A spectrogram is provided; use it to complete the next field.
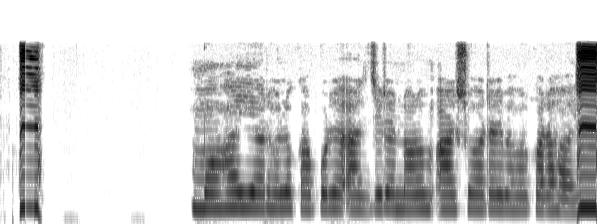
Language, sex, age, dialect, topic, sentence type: Bengali, female, 18-24, Northern/Varendri, agriculture, statement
